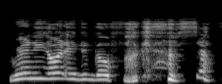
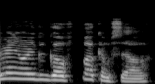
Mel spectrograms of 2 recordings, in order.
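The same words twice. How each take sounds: First: High, hammed-up witch voice with laughter; witch puppet. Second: High mock curse, toned down; lightly voiced repeat. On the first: Abby Witch cursing Randy Orton, high mock witch voice. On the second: Repeating the witch's curse for listeners, lighter high imitation.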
